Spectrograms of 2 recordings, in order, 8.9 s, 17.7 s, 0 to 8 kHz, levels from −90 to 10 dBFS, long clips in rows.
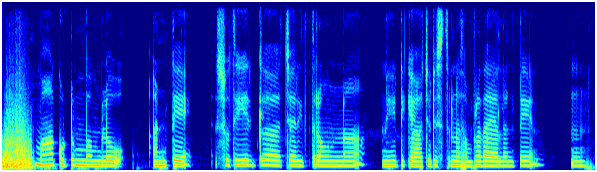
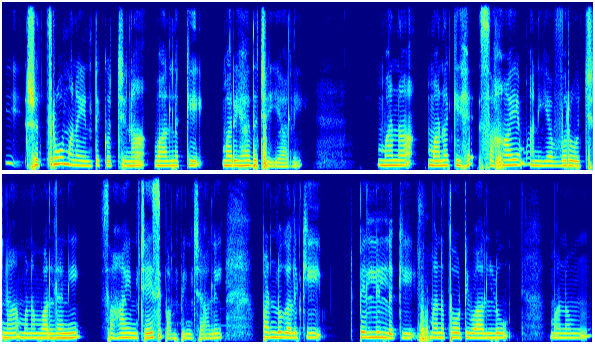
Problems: background sounds at intervals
